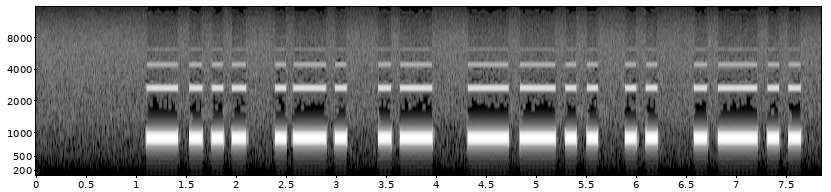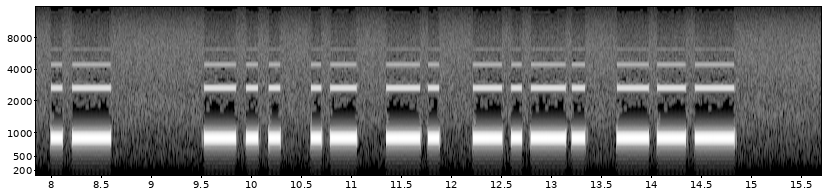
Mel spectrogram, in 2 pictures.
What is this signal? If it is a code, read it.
Morse code, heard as a keyed tone, hand-sent with a straight key, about 11 wpm, 890 Hz. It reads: BRAZILA DANCO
